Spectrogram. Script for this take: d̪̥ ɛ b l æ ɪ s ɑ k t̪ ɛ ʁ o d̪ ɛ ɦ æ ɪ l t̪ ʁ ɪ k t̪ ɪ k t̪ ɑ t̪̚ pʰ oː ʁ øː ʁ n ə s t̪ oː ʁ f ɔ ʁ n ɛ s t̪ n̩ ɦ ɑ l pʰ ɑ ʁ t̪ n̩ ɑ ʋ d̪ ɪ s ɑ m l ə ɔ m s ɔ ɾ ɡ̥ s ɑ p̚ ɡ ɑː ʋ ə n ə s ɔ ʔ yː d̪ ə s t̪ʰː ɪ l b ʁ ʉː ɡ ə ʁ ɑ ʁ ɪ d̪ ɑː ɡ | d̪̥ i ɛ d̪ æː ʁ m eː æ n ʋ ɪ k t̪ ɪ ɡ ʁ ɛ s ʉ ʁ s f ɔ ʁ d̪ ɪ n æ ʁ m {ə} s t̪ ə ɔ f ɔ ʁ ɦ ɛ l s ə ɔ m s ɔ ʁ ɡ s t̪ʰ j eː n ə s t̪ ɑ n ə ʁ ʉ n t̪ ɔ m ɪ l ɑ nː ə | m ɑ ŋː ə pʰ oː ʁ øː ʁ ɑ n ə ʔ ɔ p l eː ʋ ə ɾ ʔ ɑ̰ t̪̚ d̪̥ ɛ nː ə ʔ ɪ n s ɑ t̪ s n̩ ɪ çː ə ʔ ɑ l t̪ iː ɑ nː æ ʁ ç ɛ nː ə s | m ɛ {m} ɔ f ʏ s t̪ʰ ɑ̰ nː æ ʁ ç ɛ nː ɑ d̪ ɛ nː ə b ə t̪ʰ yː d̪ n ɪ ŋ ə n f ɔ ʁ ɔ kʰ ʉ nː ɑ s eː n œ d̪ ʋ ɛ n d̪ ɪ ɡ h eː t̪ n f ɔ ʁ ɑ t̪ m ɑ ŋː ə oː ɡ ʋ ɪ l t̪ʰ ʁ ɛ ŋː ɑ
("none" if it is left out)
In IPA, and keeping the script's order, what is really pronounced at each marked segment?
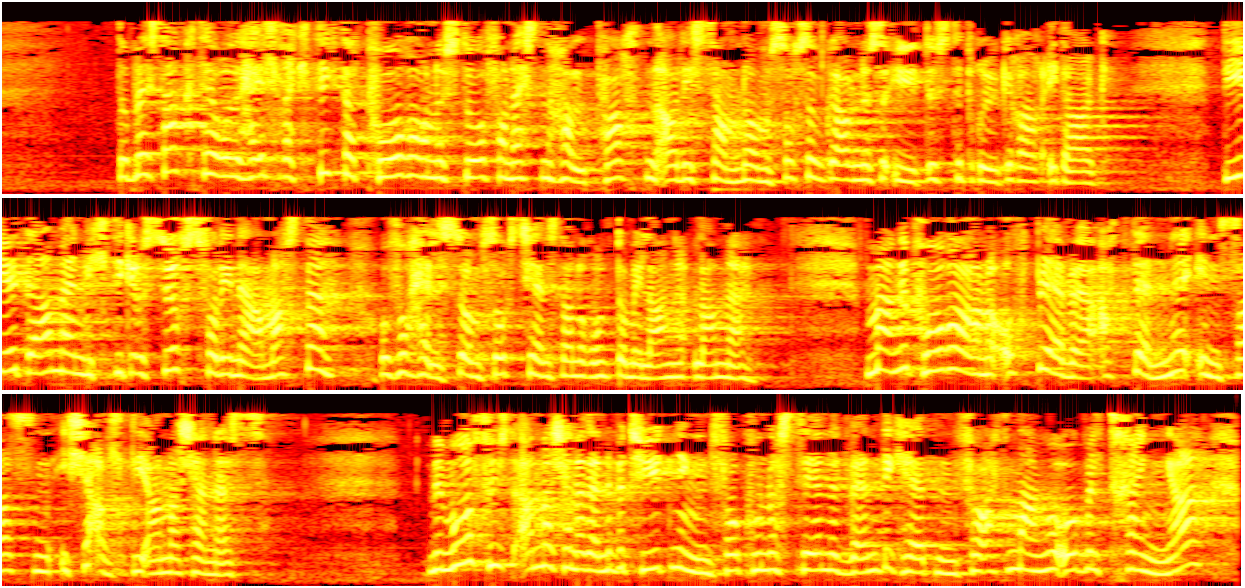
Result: ɑ, m

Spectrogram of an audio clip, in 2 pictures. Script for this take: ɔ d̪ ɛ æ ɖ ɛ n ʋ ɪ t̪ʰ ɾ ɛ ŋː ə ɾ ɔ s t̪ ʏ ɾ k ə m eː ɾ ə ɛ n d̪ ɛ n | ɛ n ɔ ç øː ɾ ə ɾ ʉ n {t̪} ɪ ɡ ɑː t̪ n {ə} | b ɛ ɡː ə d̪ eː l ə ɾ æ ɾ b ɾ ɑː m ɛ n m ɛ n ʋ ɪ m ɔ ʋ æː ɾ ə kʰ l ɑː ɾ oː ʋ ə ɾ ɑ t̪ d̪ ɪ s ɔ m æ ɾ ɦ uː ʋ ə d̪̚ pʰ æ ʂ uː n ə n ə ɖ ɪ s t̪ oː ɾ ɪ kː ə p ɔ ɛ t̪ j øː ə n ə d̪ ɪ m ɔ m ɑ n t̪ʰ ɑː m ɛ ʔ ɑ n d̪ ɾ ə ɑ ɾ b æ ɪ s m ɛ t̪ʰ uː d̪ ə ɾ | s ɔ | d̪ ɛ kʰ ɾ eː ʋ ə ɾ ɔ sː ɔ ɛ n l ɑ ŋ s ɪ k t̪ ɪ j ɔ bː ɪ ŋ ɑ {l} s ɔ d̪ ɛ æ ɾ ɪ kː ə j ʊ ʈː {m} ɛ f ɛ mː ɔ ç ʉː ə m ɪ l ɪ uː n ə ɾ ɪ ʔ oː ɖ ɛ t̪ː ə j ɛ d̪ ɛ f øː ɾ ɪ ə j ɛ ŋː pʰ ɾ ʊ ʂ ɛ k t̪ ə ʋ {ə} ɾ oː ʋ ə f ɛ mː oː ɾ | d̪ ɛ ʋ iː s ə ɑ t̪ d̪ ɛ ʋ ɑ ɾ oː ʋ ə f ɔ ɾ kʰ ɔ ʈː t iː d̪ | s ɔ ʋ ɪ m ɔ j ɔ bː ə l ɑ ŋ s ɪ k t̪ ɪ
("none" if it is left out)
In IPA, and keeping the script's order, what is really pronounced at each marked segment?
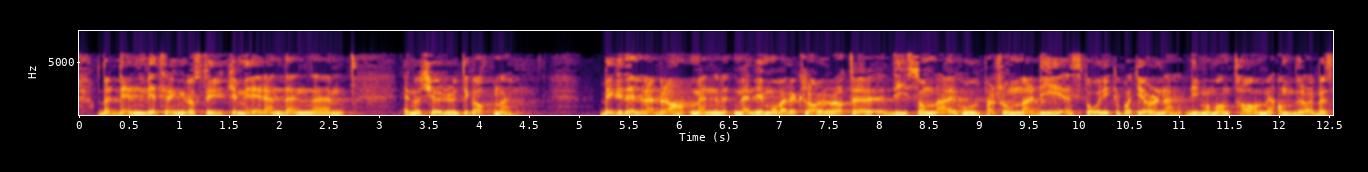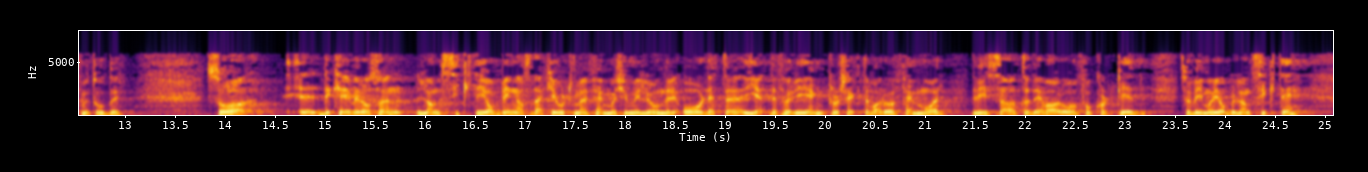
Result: t̪, ə, l, m, ɑ

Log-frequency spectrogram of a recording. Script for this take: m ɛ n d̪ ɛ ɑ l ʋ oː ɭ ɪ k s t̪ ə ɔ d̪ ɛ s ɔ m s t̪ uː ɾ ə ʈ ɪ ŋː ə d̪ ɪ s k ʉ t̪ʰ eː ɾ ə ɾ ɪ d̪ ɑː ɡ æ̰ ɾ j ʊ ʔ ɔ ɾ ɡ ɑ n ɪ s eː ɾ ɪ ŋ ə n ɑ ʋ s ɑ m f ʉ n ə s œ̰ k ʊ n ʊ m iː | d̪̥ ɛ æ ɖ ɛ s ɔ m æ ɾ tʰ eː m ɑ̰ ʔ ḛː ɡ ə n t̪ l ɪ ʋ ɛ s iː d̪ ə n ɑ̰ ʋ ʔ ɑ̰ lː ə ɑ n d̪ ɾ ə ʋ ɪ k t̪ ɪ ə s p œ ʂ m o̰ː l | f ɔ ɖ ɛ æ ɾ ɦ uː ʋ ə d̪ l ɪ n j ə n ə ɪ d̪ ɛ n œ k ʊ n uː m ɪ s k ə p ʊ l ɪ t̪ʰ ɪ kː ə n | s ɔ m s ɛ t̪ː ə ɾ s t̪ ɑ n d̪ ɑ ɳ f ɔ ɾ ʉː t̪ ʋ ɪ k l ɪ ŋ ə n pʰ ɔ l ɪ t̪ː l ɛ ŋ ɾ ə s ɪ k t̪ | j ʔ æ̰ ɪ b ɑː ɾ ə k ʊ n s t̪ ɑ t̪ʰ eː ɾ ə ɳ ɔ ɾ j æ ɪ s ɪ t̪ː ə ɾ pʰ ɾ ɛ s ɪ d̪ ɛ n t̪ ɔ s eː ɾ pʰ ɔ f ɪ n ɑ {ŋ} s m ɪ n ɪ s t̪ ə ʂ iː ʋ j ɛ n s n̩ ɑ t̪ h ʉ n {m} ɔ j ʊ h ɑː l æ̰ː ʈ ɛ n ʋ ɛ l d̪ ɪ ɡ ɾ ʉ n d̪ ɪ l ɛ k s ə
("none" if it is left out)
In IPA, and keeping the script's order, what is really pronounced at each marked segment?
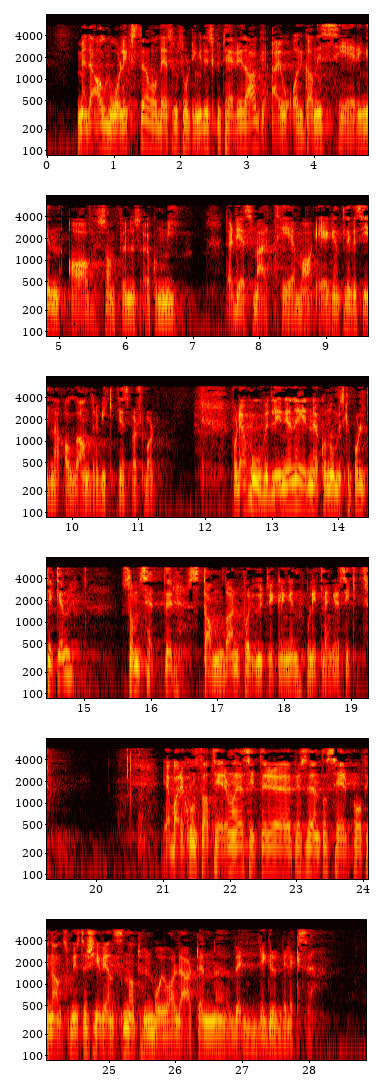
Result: n, m

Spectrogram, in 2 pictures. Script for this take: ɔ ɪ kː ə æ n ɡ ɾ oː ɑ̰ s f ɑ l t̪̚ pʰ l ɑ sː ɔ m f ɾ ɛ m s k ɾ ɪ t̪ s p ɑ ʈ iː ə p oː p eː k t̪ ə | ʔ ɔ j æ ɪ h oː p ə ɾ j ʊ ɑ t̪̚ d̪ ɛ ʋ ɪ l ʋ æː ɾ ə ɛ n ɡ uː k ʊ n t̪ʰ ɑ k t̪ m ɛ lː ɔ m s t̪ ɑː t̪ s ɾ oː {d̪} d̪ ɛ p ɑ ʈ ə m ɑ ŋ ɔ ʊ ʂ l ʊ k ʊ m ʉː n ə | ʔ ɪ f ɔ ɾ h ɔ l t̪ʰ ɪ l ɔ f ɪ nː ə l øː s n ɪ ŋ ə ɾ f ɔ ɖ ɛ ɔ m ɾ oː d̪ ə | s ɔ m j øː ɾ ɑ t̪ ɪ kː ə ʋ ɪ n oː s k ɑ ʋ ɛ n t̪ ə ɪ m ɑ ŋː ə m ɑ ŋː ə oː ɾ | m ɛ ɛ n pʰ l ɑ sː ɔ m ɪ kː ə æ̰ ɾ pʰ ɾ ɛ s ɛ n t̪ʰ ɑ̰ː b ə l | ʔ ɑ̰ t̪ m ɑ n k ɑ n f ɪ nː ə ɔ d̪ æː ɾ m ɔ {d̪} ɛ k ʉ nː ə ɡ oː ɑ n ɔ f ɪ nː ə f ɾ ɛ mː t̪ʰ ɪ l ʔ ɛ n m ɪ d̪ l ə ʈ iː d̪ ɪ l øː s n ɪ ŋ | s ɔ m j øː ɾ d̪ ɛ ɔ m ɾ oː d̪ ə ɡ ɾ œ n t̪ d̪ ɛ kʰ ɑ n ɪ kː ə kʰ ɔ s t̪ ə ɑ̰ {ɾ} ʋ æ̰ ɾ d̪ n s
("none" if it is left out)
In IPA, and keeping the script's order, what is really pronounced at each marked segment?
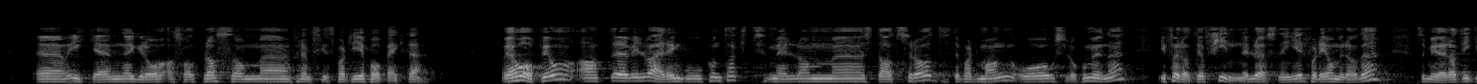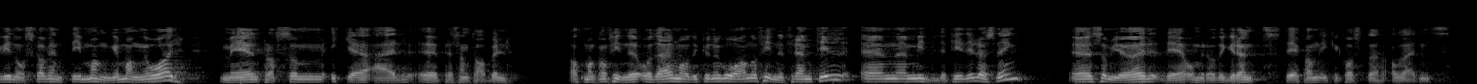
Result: d̪, d̪, l

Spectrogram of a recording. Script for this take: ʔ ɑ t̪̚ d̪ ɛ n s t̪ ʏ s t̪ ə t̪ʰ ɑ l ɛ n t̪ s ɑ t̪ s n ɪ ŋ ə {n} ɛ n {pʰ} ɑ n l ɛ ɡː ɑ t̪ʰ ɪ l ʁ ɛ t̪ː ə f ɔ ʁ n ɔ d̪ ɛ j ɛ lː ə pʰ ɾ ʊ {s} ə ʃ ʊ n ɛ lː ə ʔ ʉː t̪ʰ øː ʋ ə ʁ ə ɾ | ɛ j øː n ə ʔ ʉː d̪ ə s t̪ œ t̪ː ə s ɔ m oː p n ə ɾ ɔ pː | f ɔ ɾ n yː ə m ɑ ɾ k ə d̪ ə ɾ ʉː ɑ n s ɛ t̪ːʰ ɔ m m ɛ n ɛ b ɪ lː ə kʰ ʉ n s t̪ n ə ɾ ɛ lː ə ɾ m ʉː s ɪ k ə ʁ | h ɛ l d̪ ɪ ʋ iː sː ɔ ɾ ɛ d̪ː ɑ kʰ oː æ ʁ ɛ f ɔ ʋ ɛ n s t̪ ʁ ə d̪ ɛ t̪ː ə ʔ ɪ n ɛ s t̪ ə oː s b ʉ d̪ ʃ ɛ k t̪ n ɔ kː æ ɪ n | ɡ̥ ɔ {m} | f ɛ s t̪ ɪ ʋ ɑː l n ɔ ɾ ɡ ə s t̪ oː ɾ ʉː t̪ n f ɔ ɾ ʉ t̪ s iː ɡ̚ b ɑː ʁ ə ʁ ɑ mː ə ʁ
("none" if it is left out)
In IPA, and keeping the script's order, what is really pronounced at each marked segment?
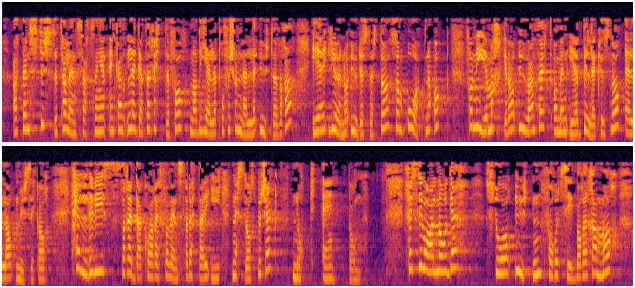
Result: n, kʰ, f, ŋ

